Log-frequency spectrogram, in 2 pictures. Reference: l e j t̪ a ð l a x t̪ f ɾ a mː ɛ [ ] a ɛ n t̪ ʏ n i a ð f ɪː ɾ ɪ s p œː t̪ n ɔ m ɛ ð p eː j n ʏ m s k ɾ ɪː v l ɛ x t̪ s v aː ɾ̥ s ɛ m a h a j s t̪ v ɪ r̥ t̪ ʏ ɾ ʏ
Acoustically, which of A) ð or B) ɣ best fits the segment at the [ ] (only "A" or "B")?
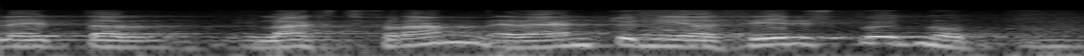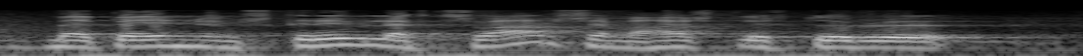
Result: A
